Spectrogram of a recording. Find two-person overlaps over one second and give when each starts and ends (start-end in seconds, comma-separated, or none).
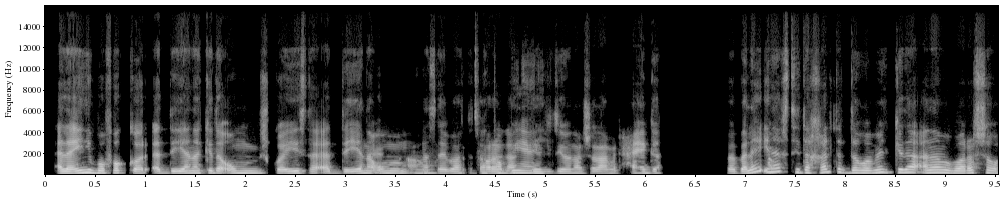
3.2-5.1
